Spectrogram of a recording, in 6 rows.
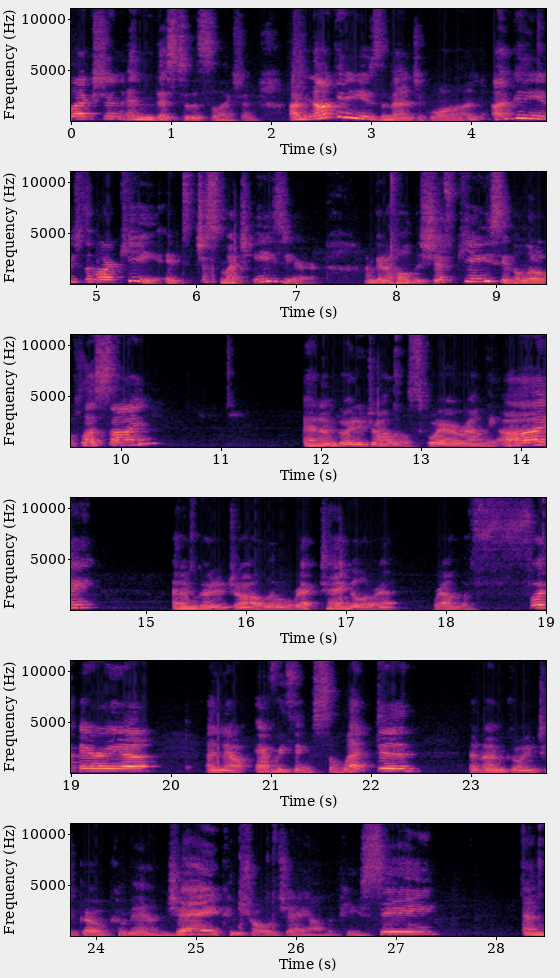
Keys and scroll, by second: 26.9 super+j.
